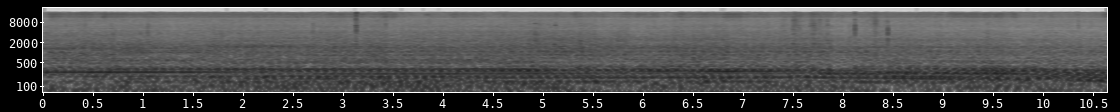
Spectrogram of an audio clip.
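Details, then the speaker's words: Car roaring/helicopter noise at cruising speed, changing slightly through right and left turns; front wheel bearings replaced (left driver's side suspected) but sound remains; defective tire causing roar. "so we changed that one out and the sound is still there so i'm gonna take a second look at the tires"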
